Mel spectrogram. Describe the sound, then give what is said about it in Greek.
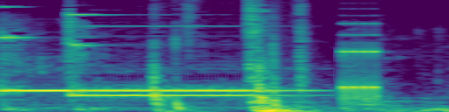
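A doorbell rings, an electronic chime giving a steady tone and then a short, pulsing second ring. “Σε αφήνω τώρα γιατί χτυπάει το κουδούνι.”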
